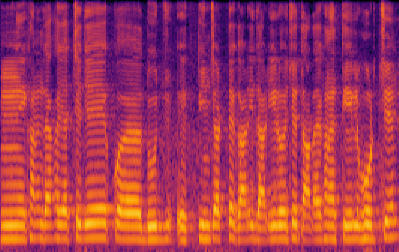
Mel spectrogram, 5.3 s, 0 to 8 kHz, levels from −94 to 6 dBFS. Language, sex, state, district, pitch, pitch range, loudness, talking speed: Bengali, male, West Bengal, North 24 Parganas, 160 Hz, 155-170 Hz, -13 LUFS, 180 wpm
